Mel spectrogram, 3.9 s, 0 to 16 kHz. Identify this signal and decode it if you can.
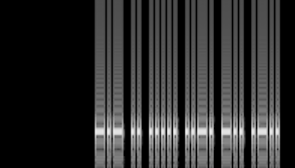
Morse code, heard as a keyed tone, about 29 wpm, 700 Hz. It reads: KI5FDL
